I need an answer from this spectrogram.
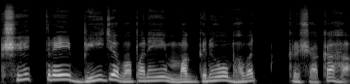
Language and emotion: Sanskrit, neutral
